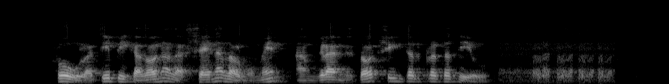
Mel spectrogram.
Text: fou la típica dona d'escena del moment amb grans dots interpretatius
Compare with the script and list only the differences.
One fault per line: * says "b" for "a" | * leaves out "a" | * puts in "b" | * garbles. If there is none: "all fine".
all fine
